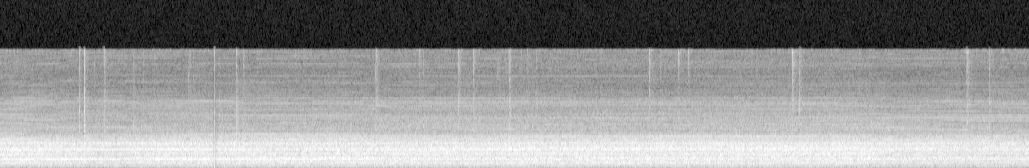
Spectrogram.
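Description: Forge blower running steadily, a constant rush of air with a thin steady whine, blowing into a charcoal forge fire while a machete blade heats in the coals.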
